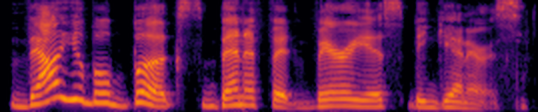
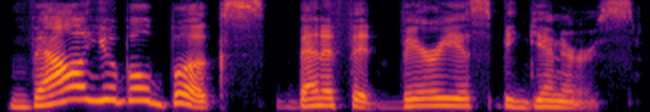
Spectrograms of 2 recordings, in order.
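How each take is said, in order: First: The sentence is spoken faster. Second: The sentence is spoken slowly. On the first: "a little faster this time" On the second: "I'll say each one slowly"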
